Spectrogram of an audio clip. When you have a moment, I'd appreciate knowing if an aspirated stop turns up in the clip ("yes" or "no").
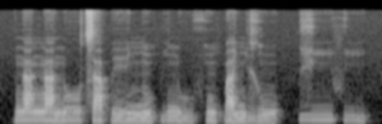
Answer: no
